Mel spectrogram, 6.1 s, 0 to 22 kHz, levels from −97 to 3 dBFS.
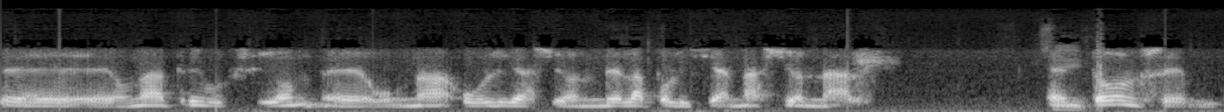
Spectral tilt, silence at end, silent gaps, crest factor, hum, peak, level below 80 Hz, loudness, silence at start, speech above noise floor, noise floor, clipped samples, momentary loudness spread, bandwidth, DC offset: -6 dB/octave; 0.05 s; none; 18 dB; none; 0 dBFS; -52 dBFS; -18 LUFS; 0 s; 31 dB; -49 dBFS; under 0.1%; 6 LU; 8.4 kHz; under 0.1%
